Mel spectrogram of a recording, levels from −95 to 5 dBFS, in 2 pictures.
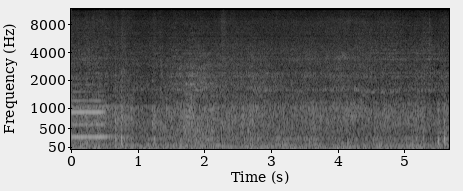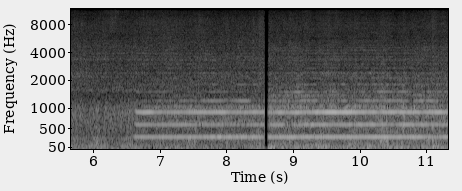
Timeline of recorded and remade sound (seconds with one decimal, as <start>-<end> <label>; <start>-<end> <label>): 0.0-0.6 recorded; 0.6-1.5 remade; 1.5-1.9 recorded; 1.9-4.5 remade; 4.5-9.2 recorded; 9.2-10.8 remade; 10.8-11.3 recorded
